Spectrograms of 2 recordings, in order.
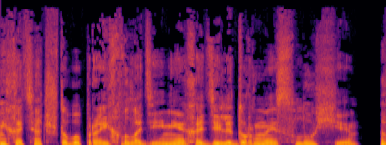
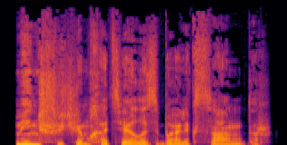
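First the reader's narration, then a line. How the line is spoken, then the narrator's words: Sighed. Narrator (Russian): вздохнула графиня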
